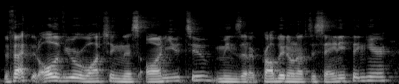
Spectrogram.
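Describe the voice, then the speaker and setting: Talking very fast in a mid-range, slightly mellow voice, a man teaches system design at a whiteboard for his tutorial. He is upbeat and casual and refers to viewers as "you guys," though a cold leaves his voice a bit congested.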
